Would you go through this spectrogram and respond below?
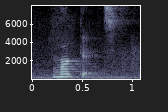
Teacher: Now, a lot of time our R-controlled vowels are A-R, E-I, I-R, O-R, U-R, and they all make that sound or R, but you only hear one sound. You hear the R sound. You don't hear the vowel. So this is when a syllable has a vowel with an R following it.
